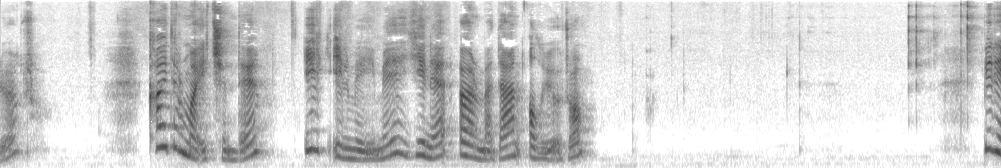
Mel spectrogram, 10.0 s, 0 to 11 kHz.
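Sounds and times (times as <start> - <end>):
person speaking: 1.4 - 7.9.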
